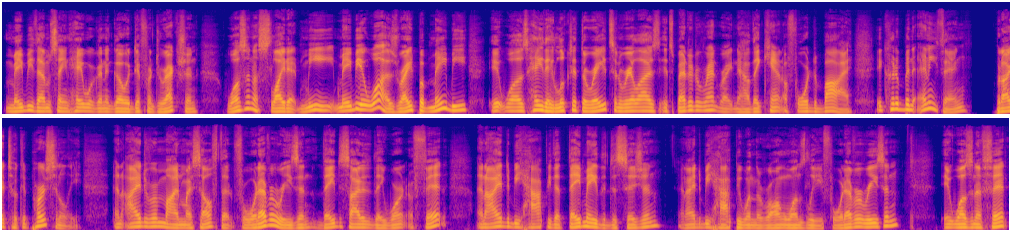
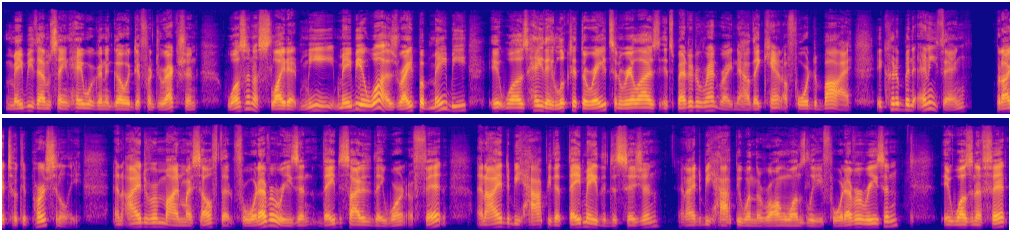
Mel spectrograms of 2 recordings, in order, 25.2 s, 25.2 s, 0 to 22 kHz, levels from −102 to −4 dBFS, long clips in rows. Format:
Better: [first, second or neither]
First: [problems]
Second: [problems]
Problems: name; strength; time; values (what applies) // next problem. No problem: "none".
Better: first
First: none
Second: thin; very; fading below 350 Hz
